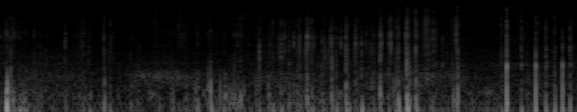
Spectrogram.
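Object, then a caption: Paper-wrapped soap bar. A small solid bar of soap in a white paper wrapper with a purple label is held in the fingers while fingernails tap and scratch across the wrapped surface. Quick, dull, papery taps with very short decay mix with soft crinkly scratching, building to sharper, more distinct taps near the end.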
